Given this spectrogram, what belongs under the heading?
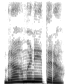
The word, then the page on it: ಬ್ರಾಹ್ಮಣೇತರ: brāhmaṇētara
